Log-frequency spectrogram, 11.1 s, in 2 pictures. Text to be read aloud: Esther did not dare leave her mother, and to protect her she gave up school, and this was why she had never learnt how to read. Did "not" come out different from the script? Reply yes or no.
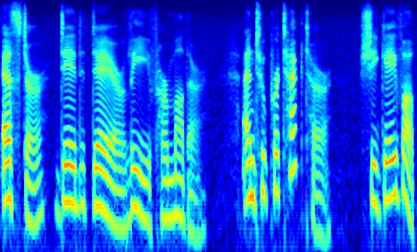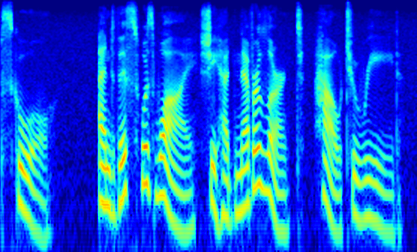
yes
